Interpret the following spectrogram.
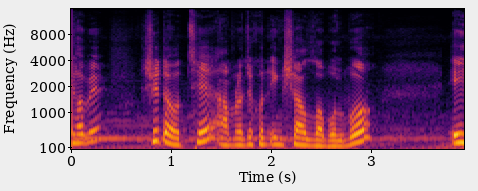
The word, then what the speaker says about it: ইনশাআল্লাহ: কায়দা অনুযায়ী বা তাজবিহিদ অনুযায়ী অনেকটা অনেস্বারের মত উচ্চারণ হবে ইনশাআল্লাহ আল্লাহু এখন আমরা তো চারে লিফটে নেয়া শব্দটা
